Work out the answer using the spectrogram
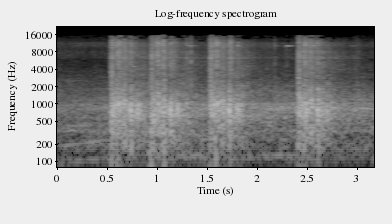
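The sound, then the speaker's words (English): AK-47 gunfire directed at police officers: four short, loud bursts of rapid automatic shots separated by brief pauses, with no voices. “Central, we got a man with an AK-47, he's shooting at us.”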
